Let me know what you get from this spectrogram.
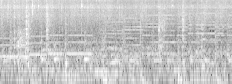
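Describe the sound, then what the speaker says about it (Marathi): Chopped onion fries in a spoonful of hot oil for a clam curry, a steady close sizzle with stirring scrapes and light clinks running throughout, no talking. "आपल्याला चांगल्या प्रकारे कांदा मारून घ्यायचा आहे तेलावर"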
